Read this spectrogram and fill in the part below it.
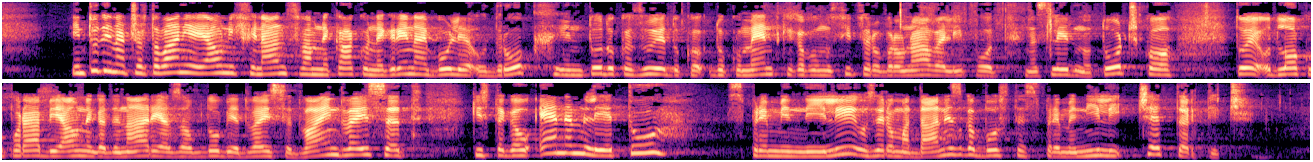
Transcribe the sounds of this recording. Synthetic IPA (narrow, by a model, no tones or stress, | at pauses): int̪uːd̪inat͡ʃəɾt̪ɔʋaːnjɛjaːwnixfinant̪sʋamnɛkaːkɔnɛɡɾeːnajboːljɛʔɔd̪ɾoːkint̪oːd̪ɔkazuːjɛd̪ɔkumɛnt̪kiɡabomɔsiːt̪sɛɾɔbɾawnaːʋalipɔd̪nasleːd̪nɔt̪oːt͡ʃkɔt̪oːjɛʔɔd̪lɔkupɔɾaːbijaːwnɛɡad̪ɛnaːɾjazaɔbd̪oːbjɛd̪ʋajsɛd̪d̪ʋaind̪ʋajsɛt̪kist̪ɛɡawʔɛːnɛmleːt̪u | spɾɛmɛniːliɔziːɾɔmad̪aːnɛzɡaboːst̪ɛspɾɛmɛniːlit͡ʃɛt̪əɾt̪it͡ʃ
